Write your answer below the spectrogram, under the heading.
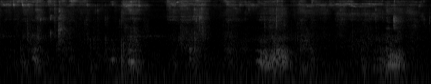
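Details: A pile of Staffordshire Bull Terrier puppies asleep in a basket, worn out from a day of garden play, giving soft, rough snoring breaths at uneven intervals, with louder snuffling snores near the end, indoors and otherwise quiet.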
